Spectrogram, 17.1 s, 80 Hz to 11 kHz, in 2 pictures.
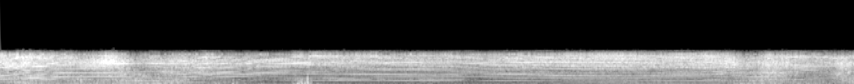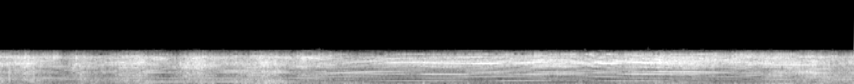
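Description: Align T-Rex 600 radio-controlled helicopter in flight, its motor and rotor giving a steady whine whose pitch repeatedly dips and rises as it manoeuvres.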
